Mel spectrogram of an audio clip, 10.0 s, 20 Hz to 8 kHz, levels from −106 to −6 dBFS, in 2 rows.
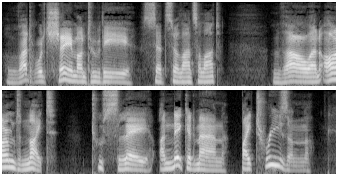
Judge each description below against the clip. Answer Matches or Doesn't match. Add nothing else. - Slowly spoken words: Matches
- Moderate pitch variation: Matches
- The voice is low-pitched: Matches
